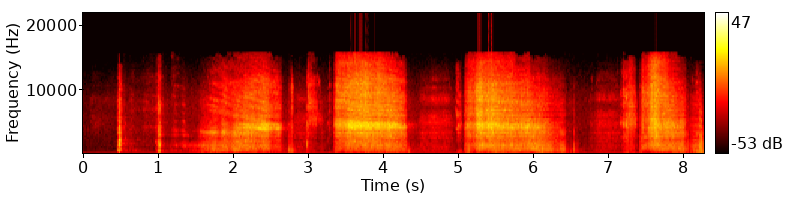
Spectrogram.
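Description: A man blowing up a rubber balloon by mouth: four long puffs of breath into it with short pauses between, after two short clicks near the start.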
